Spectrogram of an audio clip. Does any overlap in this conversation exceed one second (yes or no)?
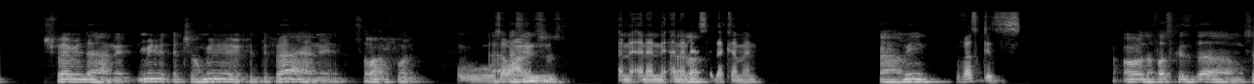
no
